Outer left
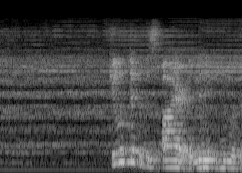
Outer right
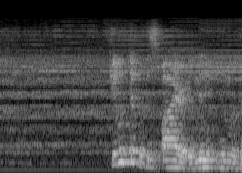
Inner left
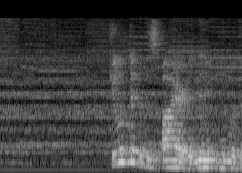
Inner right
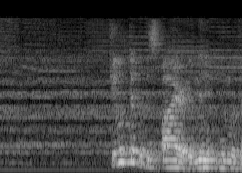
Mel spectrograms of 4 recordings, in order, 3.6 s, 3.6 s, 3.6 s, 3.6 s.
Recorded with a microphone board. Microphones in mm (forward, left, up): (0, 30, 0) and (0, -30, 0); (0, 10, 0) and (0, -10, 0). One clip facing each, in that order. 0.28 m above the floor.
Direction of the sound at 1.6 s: 10° left (ahead or behind).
